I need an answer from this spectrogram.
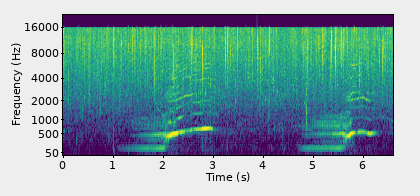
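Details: Humpback whales, at least two, singing 1–2 miles off Culebra, Puerto Rico, 25 February 2022: paired units of low buzzing grunts sliding up into a bright arching whistle, repeated about every three and a half seconds over crackle.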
